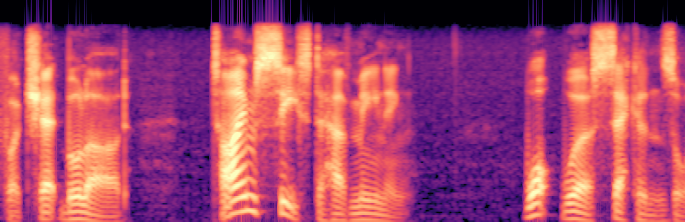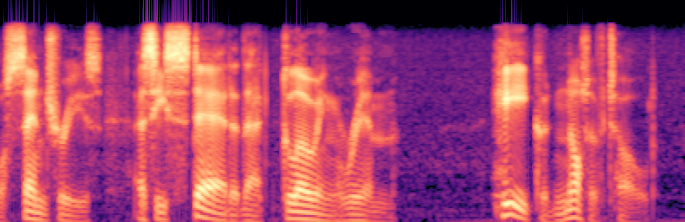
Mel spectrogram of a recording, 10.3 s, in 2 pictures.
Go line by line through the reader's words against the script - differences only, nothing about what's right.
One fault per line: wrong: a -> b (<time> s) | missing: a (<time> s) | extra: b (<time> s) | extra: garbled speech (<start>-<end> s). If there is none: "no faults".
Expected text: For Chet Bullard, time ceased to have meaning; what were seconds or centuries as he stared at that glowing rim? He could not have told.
no faults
